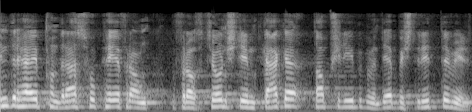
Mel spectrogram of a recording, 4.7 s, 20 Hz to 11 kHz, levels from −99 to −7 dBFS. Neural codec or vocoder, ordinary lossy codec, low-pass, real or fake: none; AAC, 32 kbps; 7.2 kHz; real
